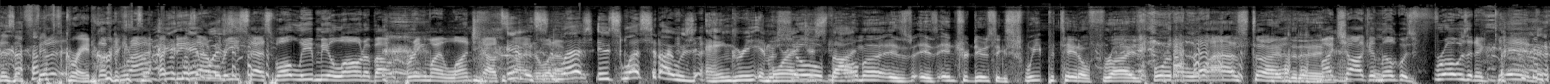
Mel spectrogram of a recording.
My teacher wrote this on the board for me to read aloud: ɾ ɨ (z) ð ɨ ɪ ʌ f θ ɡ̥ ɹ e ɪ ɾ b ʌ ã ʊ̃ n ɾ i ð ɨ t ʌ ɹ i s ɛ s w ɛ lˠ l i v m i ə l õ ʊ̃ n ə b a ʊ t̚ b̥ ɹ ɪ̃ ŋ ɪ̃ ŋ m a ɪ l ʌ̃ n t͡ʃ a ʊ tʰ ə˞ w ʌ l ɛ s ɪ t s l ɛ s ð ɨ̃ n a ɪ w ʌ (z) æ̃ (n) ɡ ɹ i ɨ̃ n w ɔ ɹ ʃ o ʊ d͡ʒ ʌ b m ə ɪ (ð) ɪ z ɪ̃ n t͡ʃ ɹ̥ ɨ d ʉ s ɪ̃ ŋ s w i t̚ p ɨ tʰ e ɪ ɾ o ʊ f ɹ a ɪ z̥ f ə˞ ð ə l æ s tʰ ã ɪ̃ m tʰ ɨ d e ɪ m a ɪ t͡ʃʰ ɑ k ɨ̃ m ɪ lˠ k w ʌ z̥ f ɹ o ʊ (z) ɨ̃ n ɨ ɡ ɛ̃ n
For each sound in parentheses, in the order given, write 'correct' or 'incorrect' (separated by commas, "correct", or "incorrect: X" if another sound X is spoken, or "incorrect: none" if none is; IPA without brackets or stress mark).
correct, correct, incorrect: ŋ, incorrect: z, correct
